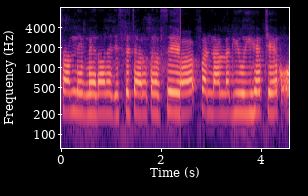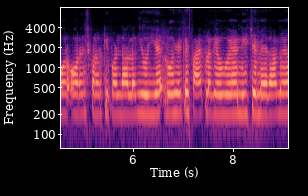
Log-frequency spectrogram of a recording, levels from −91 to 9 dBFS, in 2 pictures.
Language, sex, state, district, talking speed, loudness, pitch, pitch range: Hindi, male, Uttar Pradesh, Hamirpur, 235 wpm, -14 LUFS, 205 Hz, 200-210 Hz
